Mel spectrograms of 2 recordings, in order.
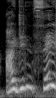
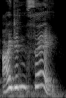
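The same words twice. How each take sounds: First: High, loud protesting shout. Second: Higher, slower insistent shout; slow shouted repeat. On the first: Little sister shouting her defense at Carla. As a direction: blurt it out defensively. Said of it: "she shouted". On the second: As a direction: drag the denial out in protest. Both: A narrator's reading.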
